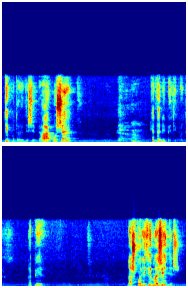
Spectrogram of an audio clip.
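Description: Preacher, male, very high voice, earnest sermon delivery with soft and raised passages. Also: wildly swooping pitch, vocal fry, pauses often, slight background noise. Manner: earnest, addresses listeners as brothers, swings between soft and raised.

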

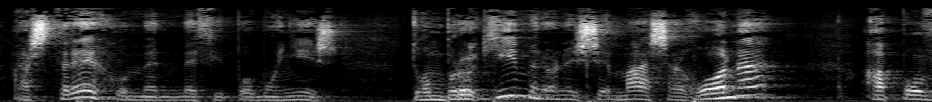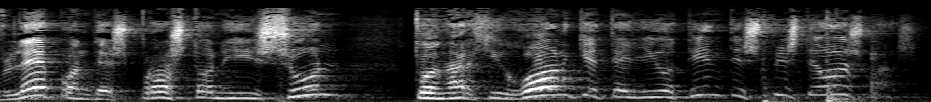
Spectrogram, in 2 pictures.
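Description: Guy preaching a sermon, high voice that jumps all over, gravelly, swings loud to quiet. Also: sing-song. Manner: emphatic, swings between loud and hushed; rhetorical questions to the congregation.

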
